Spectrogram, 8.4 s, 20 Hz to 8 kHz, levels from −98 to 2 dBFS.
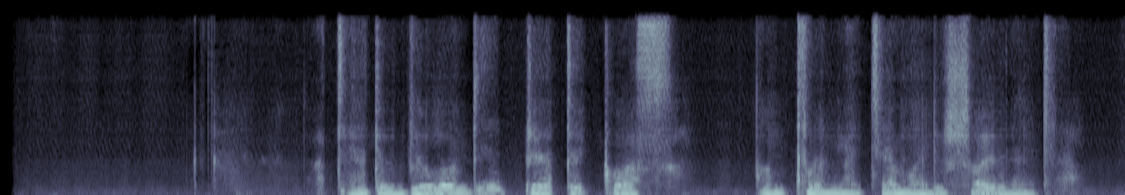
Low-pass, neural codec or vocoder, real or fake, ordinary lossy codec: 7.2 kHz; codec, 16 kHz, 1 kbps, FreqCodec, smaller model; fake; MP3, 48 kbps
